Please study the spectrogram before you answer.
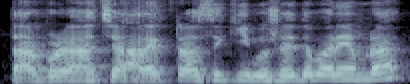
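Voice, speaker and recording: A man's voice: sits high, steady tone, fast talker. A man teaching English grammar to a child, asking questions and repeating the answers. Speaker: English tutor. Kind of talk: home tutoring lesson.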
